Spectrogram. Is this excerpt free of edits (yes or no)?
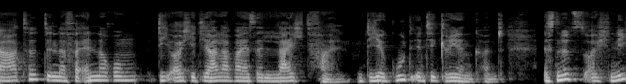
yes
